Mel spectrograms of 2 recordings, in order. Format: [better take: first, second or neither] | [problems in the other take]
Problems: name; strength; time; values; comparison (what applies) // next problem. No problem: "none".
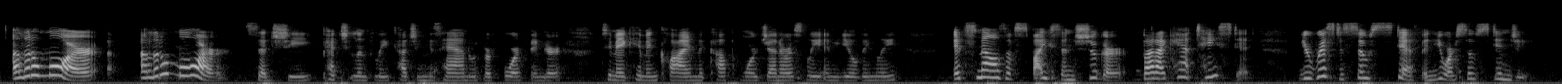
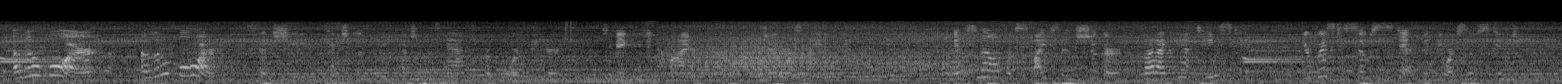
first | background sound (Aircraft); 3 dB below the speech // room echo; dies away in 0.8 s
